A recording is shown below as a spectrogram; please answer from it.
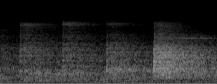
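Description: A stack of paper sheets rustling as they are leafed through, a run of short rustles about two a second, with the loudest one near the end.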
